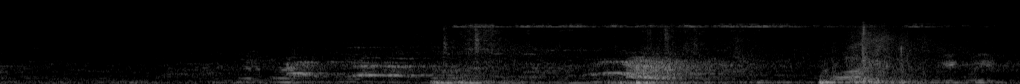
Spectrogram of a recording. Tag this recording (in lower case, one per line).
inside a large room or hall
animal
speech
dog
pets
